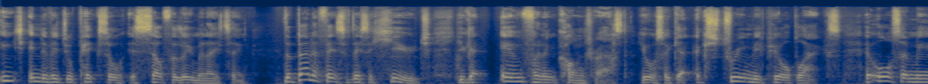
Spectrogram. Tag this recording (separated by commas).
Speech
